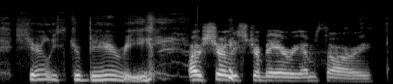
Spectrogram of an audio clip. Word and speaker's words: Shirley Strawberry: to testify yes and you said it wrong it's Shirley straberry oh Shirley straberry I'm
